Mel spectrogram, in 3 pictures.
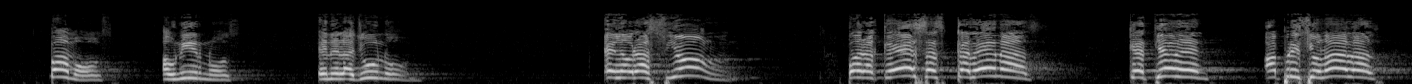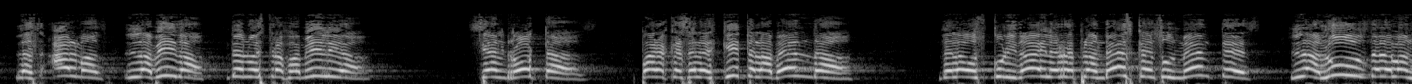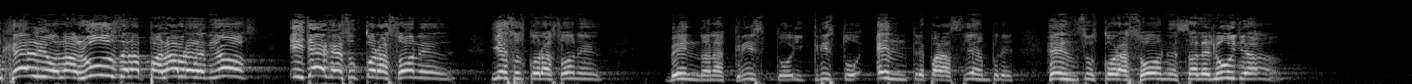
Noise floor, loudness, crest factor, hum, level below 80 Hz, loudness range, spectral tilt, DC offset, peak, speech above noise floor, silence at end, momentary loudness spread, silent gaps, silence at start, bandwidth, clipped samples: -65 dBFS; -17 LUFS; 12 dB; none; -44 dBFS; 7 LU; -3.5 dB/octave; under 0.1%; -6 dBFS; 48 dB; 1.35 s; 12 LU; none; 0.5 s; 11.5 kHz; under 0.1%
